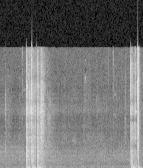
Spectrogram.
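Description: Gunfire in the video game PUBG: two loud, close bursts of rapid automatic fire, each about three or four shots, separated by a couple of seconds of quiet game ambience, with no talking.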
